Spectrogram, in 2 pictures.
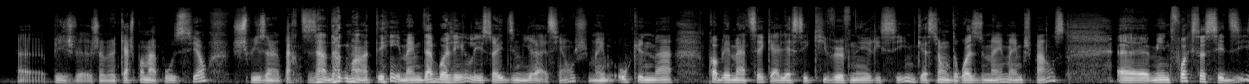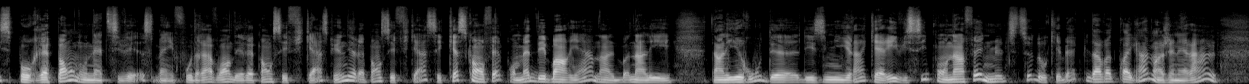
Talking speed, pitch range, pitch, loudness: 235 wpm, 95-115 Hz, 105 Hz, -20 LUFS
